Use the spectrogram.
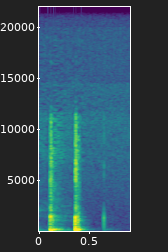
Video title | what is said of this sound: In Our Kitchens with Pat Doyle | You can hear it's hollow, right? Bread that sounds hollow is done.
